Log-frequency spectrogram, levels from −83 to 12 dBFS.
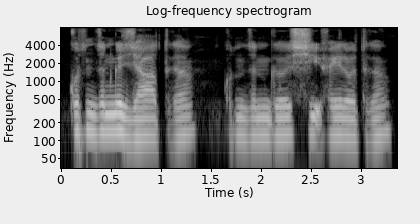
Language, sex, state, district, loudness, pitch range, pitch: Wancho, male, Arunachal Pradesh, Longding, -17 LUFS, 120-135 Hz, 120 Hz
